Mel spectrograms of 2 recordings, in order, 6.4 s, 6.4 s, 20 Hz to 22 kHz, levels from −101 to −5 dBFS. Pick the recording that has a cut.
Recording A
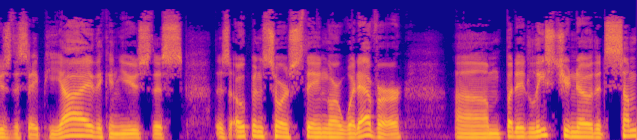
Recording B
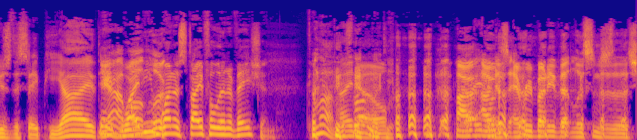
B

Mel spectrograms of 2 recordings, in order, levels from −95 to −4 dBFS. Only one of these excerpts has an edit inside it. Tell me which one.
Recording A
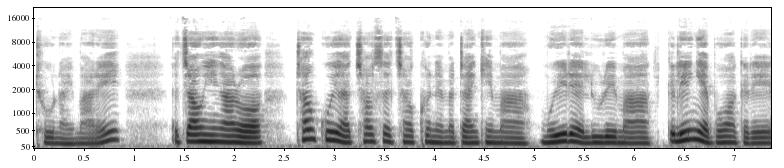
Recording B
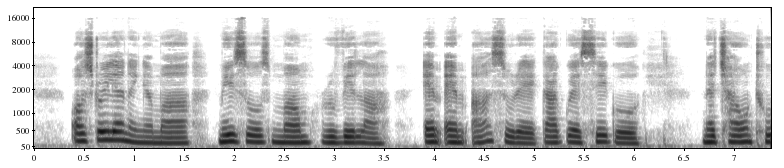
A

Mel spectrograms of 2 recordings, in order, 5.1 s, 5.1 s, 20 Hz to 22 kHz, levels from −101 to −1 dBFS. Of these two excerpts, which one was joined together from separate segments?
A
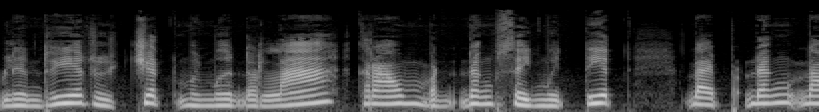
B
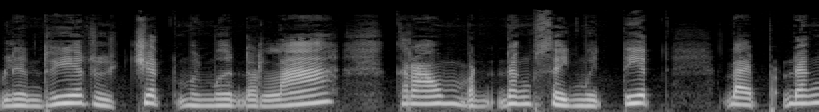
A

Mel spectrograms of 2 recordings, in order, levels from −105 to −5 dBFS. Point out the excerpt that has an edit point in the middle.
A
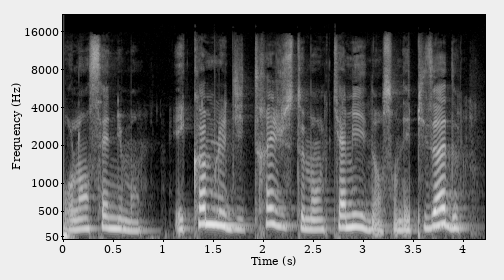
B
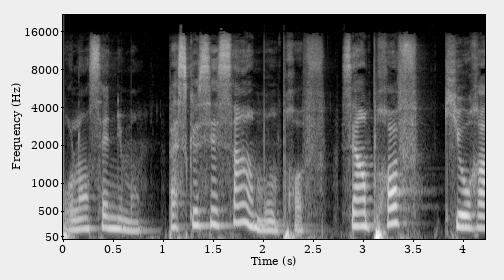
A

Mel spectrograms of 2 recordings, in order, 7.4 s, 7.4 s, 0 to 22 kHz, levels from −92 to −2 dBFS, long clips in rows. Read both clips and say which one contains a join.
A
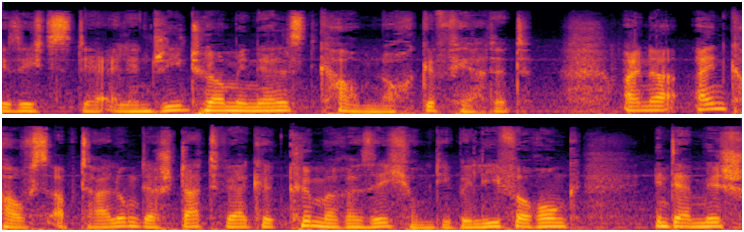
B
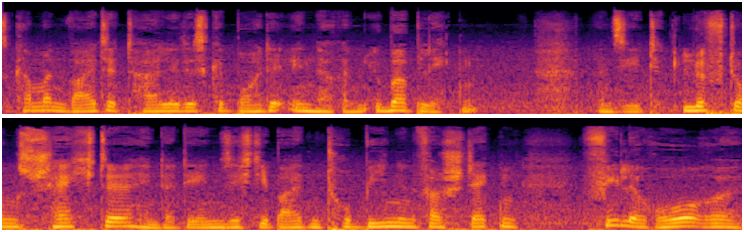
A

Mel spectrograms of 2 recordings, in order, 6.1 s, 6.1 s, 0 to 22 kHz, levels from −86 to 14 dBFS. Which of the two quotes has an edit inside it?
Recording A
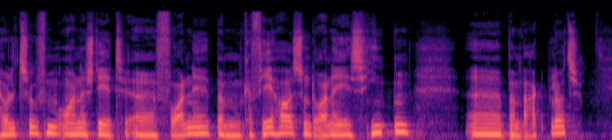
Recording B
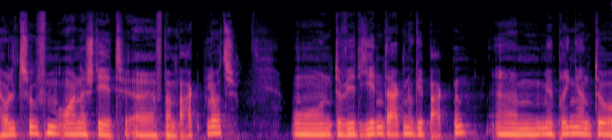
B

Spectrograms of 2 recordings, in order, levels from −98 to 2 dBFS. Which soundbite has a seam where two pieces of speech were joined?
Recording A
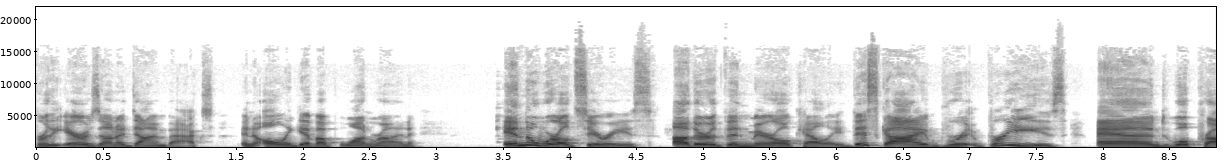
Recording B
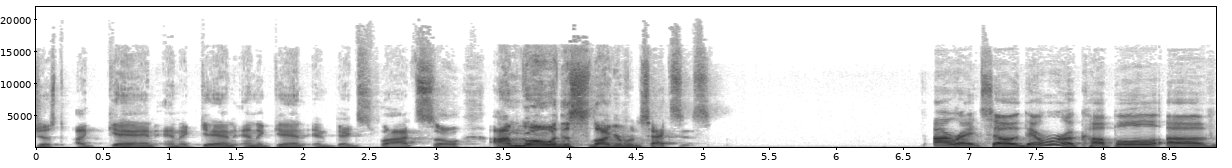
A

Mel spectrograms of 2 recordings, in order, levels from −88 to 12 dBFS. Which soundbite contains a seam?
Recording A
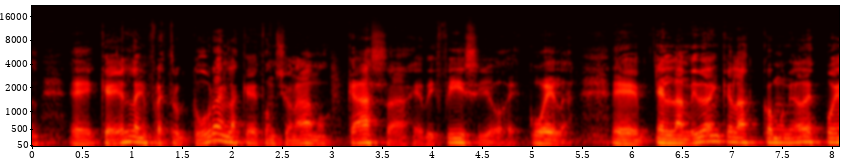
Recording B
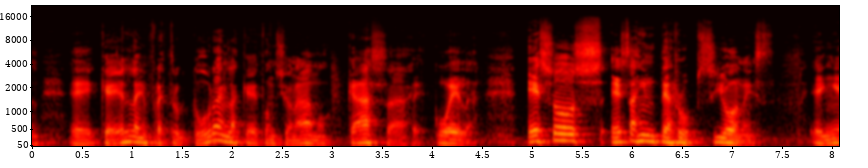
B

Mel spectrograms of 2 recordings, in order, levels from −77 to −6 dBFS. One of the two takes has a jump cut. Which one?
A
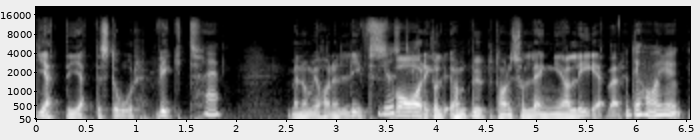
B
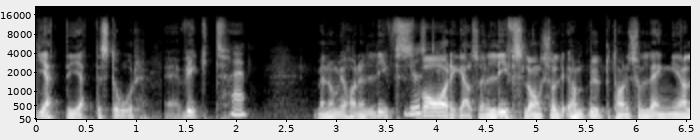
A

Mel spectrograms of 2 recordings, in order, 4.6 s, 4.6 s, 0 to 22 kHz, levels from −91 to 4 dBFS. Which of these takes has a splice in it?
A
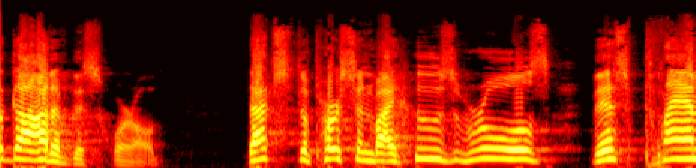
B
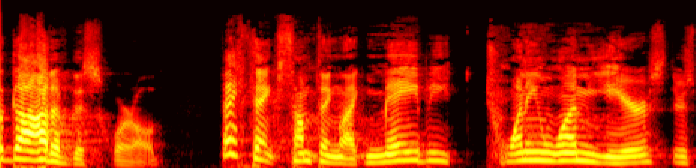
B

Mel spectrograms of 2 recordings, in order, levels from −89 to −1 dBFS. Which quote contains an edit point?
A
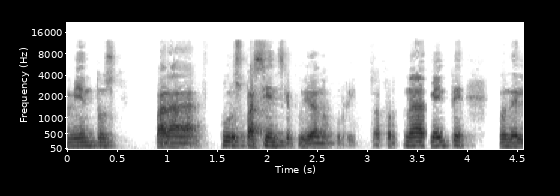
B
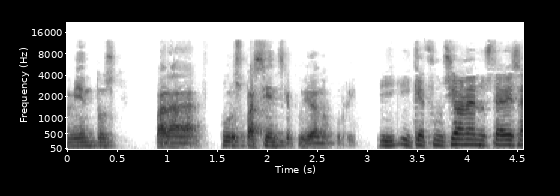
A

